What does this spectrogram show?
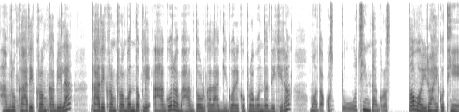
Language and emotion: Nepali, fearful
